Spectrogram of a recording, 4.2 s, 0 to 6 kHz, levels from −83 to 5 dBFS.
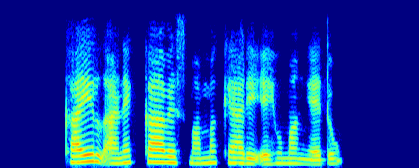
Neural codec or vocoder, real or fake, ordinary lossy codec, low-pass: codec, 16 kHz in and 24 kHz out, 1 kbps, XY-Tokenizer; fake; AAC, 48 kbps; 5.4 kHz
